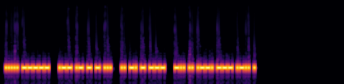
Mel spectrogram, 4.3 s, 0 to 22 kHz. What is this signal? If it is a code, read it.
Morse code, heard as a keyed tone, about 69 wpm, 700 Hz. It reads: 50 WATTS INTO DIPOLE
